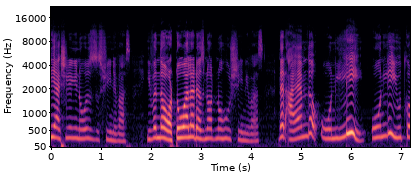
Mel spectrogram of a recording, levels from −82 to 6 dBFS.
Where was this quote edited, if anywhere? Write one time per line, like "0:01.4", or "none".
0:04.4

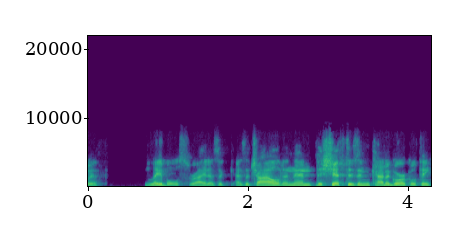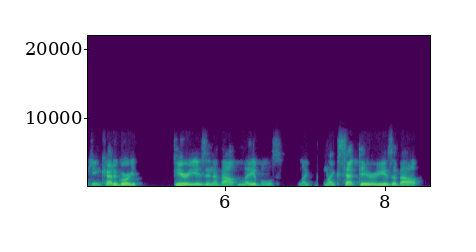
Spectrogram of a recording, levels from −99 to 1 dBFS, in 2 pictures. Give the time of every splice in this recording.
none

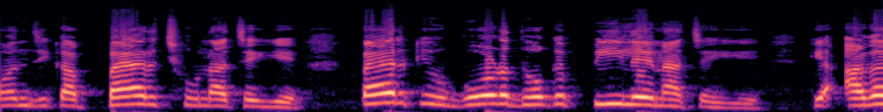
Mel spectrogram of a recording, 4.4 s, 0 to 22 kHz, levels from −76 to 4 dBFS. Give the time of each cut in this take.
none

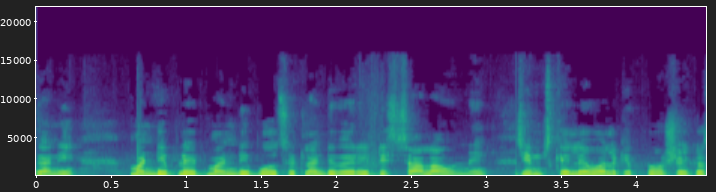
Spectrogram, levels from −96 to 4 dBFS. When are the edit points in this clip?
0:03.2

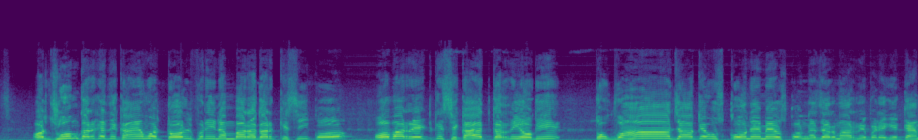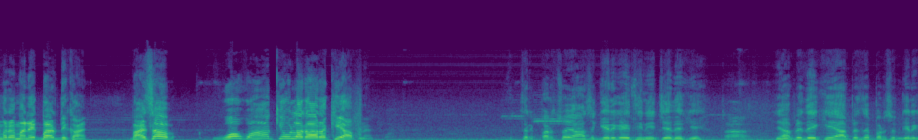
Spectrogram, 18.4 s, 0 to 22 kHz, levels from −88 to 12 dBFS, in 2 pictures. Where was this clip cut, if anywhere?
none

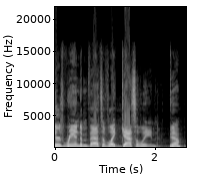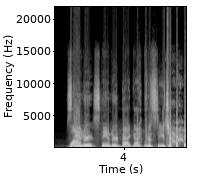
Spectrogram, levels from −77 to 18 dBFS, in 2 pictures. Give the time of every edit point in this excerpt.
none

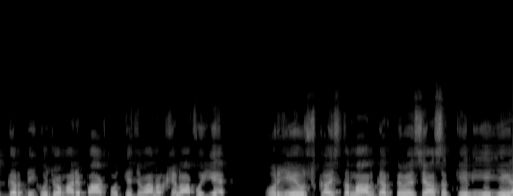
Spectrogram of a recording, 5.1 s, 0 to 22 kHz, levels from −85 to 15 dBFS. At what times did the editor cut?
none

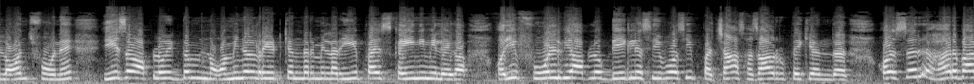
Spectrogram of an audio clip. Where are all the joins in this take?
none

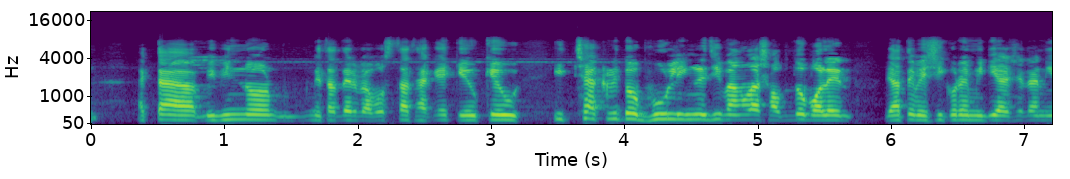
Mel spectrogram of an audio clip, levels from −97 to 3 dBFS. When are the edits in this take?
none

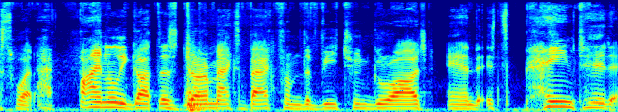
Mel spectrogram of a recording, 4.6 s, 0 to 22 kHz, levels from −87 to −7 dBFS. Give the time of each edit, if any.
0:03.3

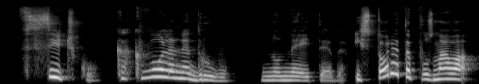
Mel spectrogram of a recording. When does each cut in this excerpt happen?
0:03.4

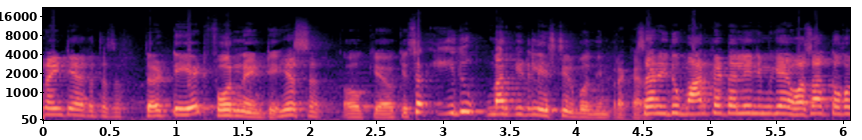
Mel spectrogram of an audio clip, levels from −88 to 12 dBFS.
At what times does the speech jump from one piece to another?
none

